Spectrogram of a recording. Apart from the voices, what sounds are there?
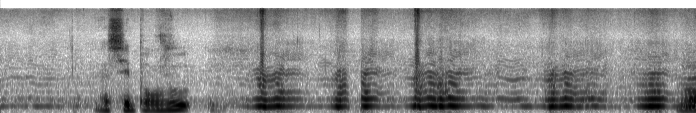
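winter honeybees buzzing at an apiary hive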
